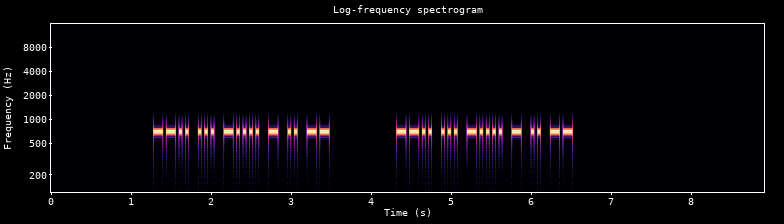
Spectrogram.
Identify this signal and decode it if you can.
Morse code, heard as a keyed tone, about 30 wpm, 700 Hz. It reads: ZS6TIM ZS6TIM
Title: DXCC-100 Call Signs - 6 Characters - Repeated 2x - 30wpm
